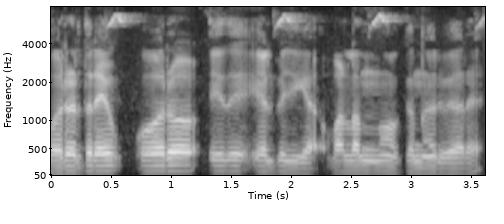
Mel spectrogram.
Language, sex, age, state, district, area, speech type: Malayalam, male, 60+, Kerala, Kottayam, rural, spontaneous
